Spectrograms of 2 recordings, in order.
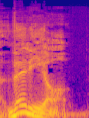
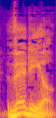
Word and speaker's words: video: serious 啊，不要念成 serious，常常听了这我们中国人常常念成 serious 啊， serious 啊， serious，第二念 serious，就像收音机叫 radio，不要念成 radio， radio， serious， serious， radio，啊，这样念 radio，像影像呢，视频叫 video， video，不要 video 啊， video， radio， serious， serious problems to humans，对人类啦， plants。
